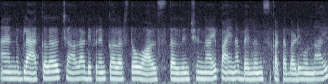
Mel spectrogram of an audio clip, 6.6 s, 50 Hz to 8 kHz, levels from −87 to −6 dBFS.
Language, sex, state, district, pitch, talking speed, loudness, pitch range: Telugu, female, Andhra Pradesh, Visakhapatnam, 180 Hz, 130 wpm, -17 LUFS, 175-190 Hz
